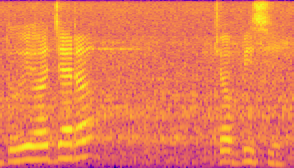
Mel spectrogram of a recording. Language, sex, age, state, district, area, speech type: Odia, female, 45-60, Odisha, Sundergarh, urban, spontaneous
